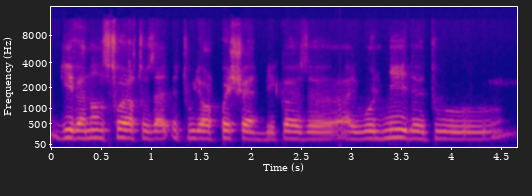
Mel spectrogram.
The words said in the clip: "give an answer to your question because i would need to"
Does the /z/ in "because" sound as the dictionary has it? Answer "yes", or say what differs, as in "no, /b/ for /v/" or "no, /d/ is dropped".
yes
